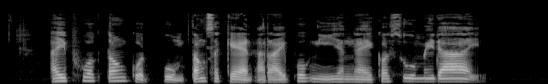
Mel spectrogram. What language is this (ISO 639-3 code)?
tha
